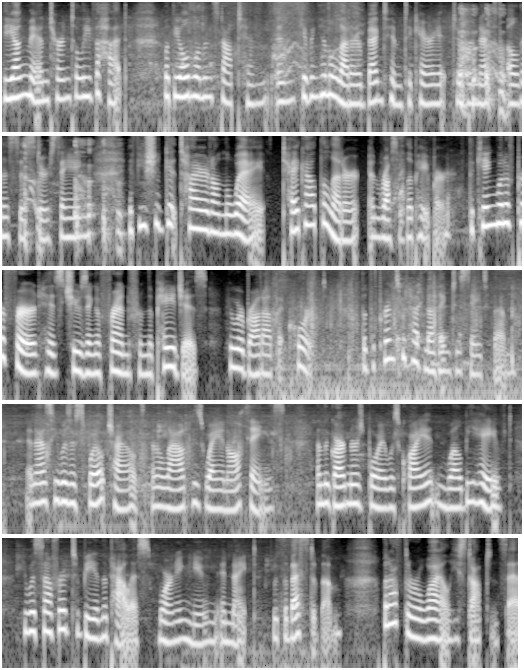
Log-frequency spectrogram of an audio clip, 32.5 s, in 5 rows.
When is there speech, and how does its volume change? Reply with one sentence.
The speech can be heard from 0.0 to 32.4 s, at a steady volume.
